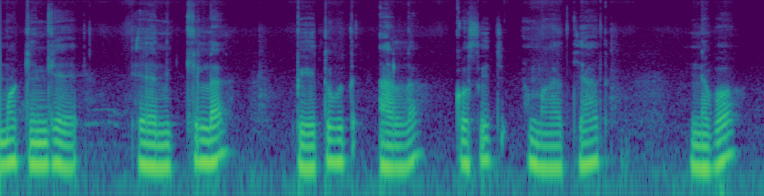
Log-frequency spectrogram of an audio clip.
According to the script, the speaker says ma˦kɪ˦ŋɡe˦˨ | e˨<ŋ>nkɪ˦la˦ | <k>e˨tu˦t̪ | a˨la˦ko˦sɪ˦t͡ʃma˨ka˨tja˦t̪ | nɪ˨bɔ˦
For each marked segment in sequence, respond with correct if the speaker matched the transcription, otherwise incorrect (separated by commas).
incorrect, incorrect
